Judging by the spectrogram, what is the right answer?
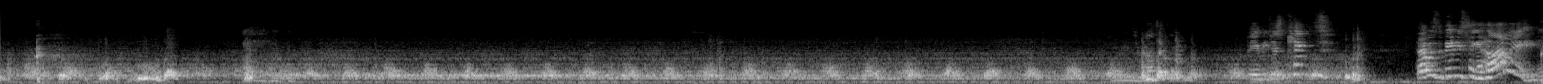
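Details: Rapid, regular whooshing fetal heartbeat on Doppler at a doctor's appointment, heard for the first time in this pregnancy, about 150 beats a minute, within the normal fetal range.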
